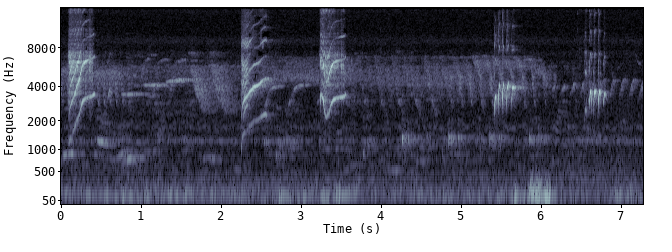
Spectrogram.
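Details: Female canary chirps meant to prompt young canaries to sing and boost breeding condition: upward-sweeping notes and brief trills at irregular intervals, with constant low background rumble.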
